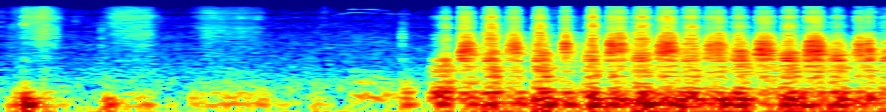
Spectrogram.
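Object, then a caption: Paper scratch-off ticket scraped with a coin. A coin held in the fingers scratches the coating off a thin paper scratch-off lottery ticket lying flat on a table while the other hand holds the card steady. A few faint scrapes come first, then from about two seconds a rapid, steady run of bright, rasping strokes, roughly four per second.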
